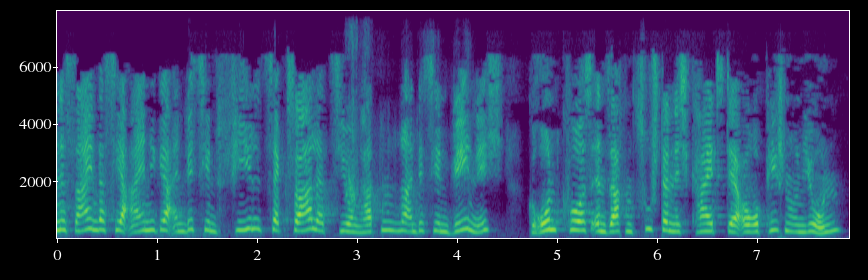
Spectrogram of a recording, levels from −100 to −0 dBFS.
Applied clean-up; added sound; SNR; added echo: neural mask model DeepFilterNet 3.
